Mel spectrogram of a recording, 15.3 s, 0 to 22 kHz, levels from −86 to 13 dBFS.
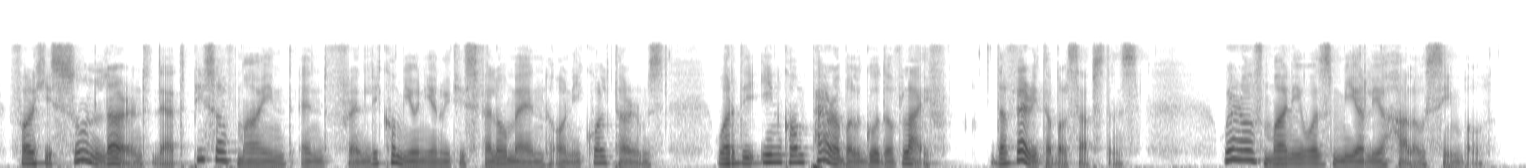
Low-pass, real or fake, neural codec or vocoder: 7.2 kHz; real; none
